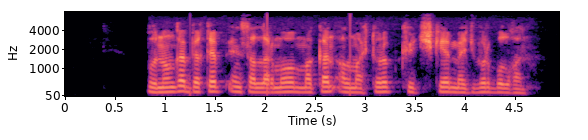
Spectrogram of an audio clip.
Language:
Uyghur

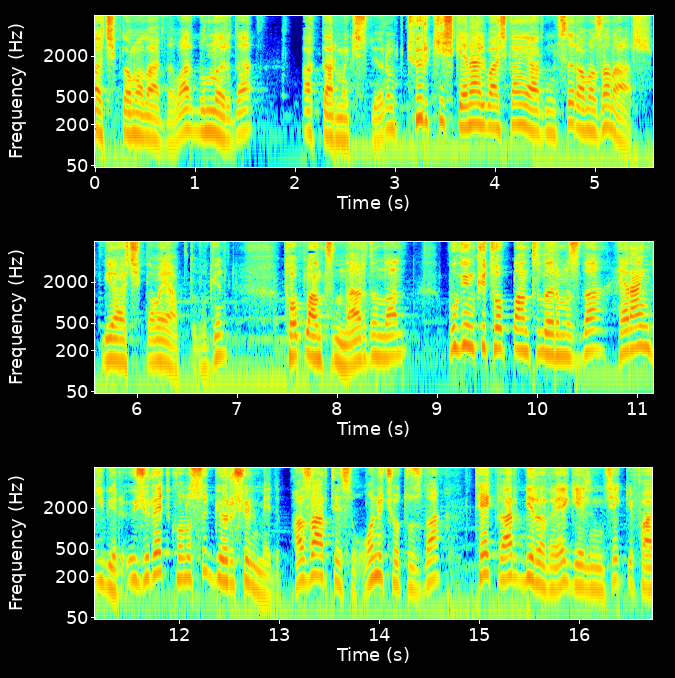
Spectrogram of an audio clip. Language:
Turkish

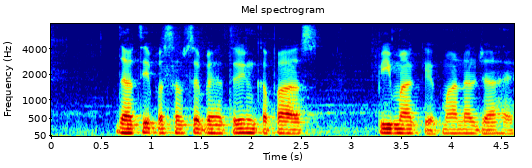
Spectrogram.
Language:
Magahi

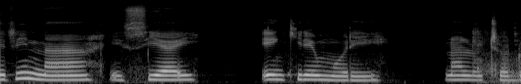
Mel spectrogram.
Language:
Masai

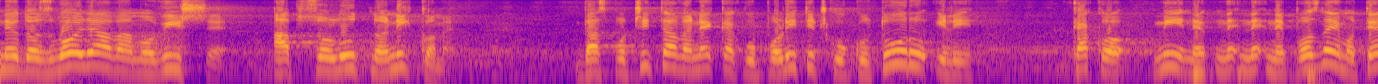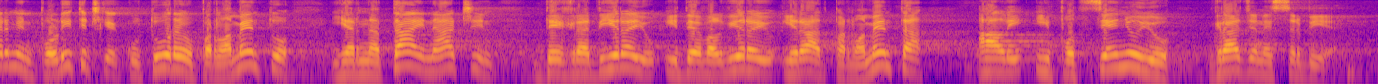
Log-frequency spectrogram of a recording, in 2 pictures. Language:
Serbian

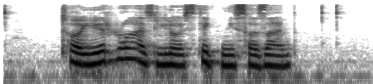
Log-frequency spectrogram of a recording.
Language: Persian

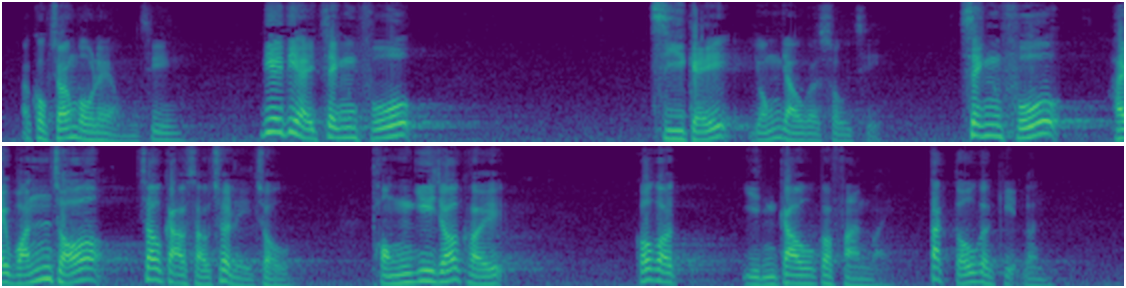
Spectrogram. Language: Cantonese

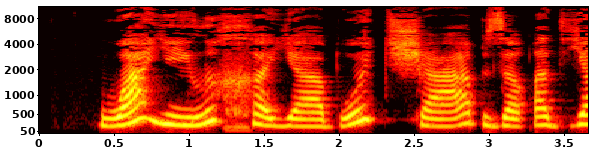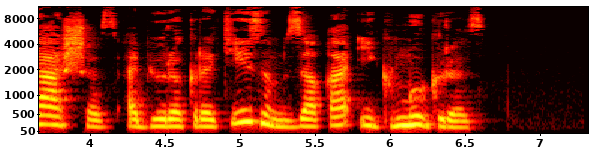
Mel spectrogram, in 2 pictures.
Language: Abkhazian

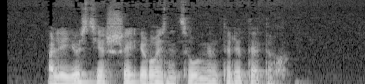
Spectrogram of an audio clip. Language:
Belarusian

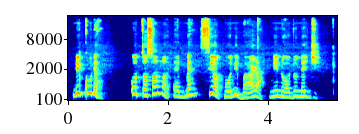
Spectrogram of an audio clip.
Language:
Yoruba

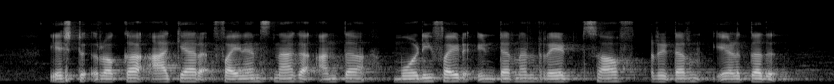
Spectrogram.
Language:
Kannada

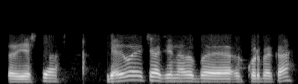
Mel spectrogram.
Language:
Kannada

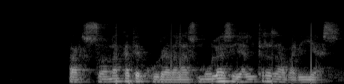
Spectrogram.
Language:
Catalan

